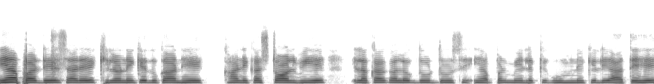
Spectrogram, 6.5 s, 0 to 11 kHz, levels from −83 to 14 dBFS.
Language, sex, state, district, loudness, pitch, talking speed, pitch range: Hindi, female, Bihar, Vaishali, -21 LUFS, 250 Hz, 245 wpm, 245-255 Hz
